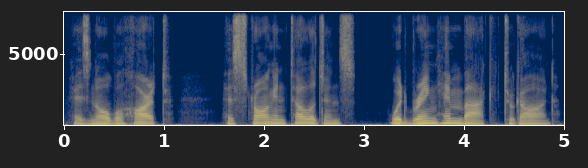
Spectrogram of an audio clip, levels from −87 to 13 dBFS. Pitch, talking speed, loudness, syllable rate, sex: 130 Hz, 145 wpm, -16 LUFS, 4.2 syllables/s, male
